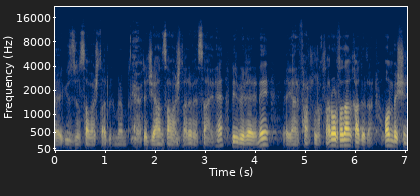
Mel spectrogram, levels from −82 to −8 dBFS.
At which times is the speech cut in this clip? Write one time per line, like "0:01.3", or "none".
0:01.0
0:03.5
